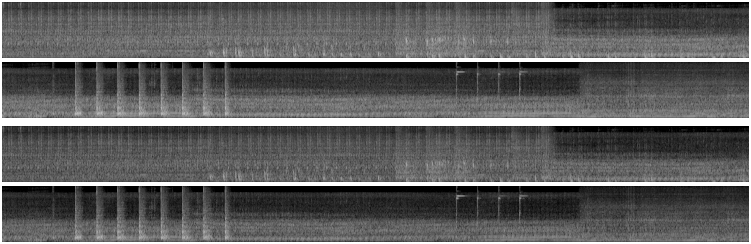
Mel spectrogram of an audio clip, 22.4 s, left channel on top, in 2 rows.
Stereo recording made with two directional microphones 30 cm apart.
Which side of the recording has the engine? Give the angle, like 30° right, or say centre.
20° left.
